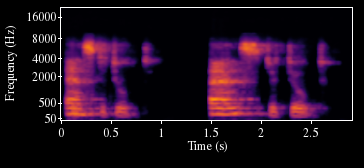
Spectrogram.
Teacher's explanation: so the stress on the first syllable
